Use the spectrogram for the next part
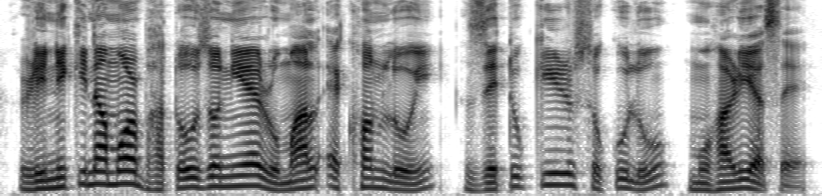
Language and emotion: Assamese, neutral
